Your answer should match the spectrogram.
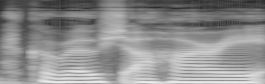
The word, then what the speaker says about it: Kourosh Ahari: And my guests today are director, writer Kourosh Ahari and producer Alex Bretow.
